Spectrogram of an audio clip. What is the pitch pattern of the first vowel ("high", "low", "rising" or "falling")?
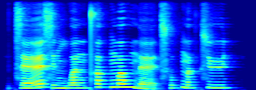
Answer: rising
